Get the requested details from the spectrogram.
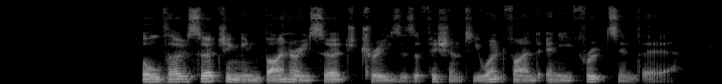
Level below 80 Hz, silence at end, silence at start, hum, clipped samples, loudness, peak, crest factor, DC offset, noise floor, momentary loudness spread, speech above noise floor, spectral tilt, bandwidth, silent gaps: -74 dBFS; 0.45 s; 1.45 s; none; under 0.1%; -31 LUFS; -14 dBFS; 20 dB; under 0.1%; under -90 dBFS; 9 LU; over 59 dB; -4.5 dB/octave; 16.5 kHz; none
